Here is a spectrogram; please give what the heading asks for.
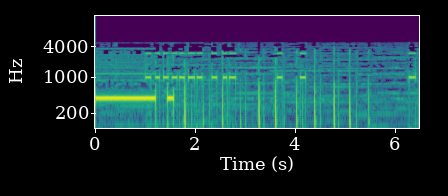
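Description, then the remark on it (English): A steady dial tone hums briefly, then cuts to a quick run of touch-tone beeps as a phone number is dialed, short two-note tones spaced unevenly with faint clicks between them. “Oh, those magical numbers. This should connect us to something that will allow us to make our call.”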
